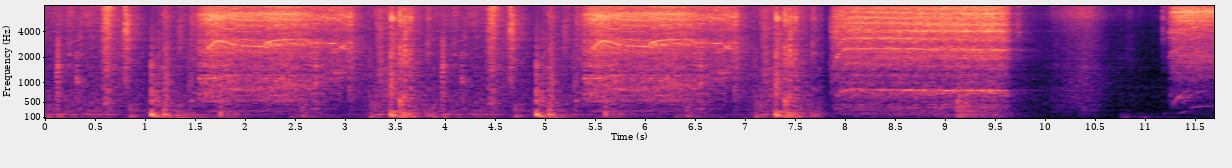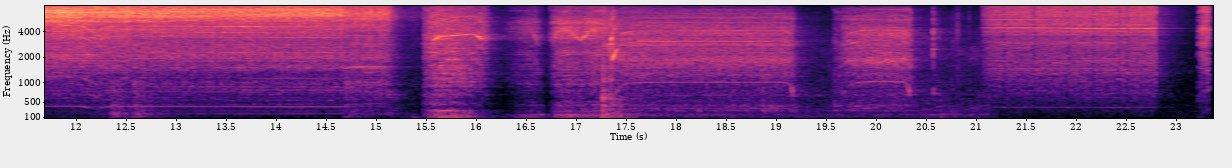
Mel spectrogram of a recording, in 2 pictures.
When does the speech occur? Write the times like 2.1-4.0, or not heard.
not heard.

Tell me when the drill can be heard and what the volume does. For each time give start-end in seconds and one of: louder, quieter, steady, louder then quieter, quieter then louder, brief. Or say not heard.
0.0-23.3 quieter.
